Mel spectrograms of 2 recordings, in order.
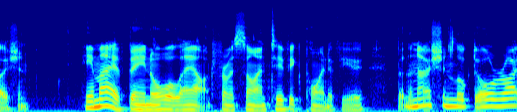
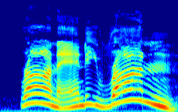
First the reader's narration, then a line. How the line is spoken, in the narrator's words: they shouted back at him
